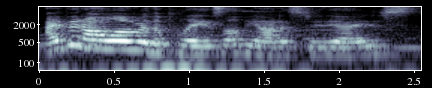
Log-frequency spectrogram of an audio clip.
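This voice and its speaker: A woman in her late thirties, co-hosting a podcast in casual chat, talking fast and often laughing. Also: medium pitch, animated, reverberant, soft background music. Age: late 30s. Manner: chatty, laughs often, acts out quotes. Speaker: podcast co-host.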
